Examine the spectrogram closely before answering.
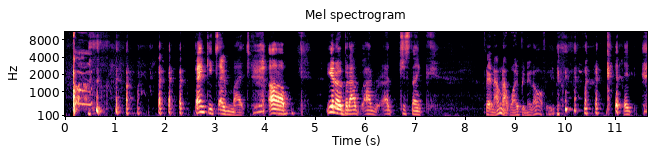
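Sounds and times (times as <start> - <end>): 
person coughing into a microphone: 0.1 - 0.8
speech: 0.4 - 0.7, 2.6 - 7.5, 8.4 - 11.6
laughter: 0.4 - 4.6, 9.7 - 11.6.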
